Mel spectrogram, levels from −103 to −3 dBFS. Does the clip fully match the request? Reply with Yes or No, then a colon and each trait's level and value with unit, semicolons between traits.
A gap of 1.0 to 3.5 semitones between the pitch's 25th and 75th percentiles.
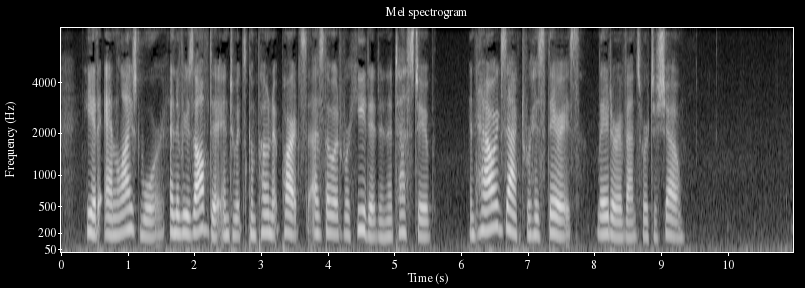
Yes: average, 3.2 semitones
